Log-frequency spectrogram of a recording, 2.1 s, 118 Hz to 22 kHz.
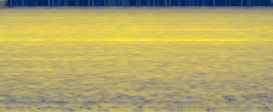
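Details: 1979 Hurst Olds T-Top V8 idling on old stale gas: steady even idle, no misses, knocks or ticks; runs and sounds good.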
